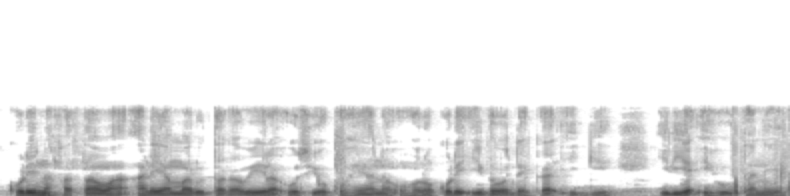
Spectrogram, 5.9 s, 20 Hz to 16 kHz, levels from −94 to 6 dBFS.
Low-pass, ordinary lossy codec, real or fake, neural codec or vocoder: 7.2 kHz; none; real; none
